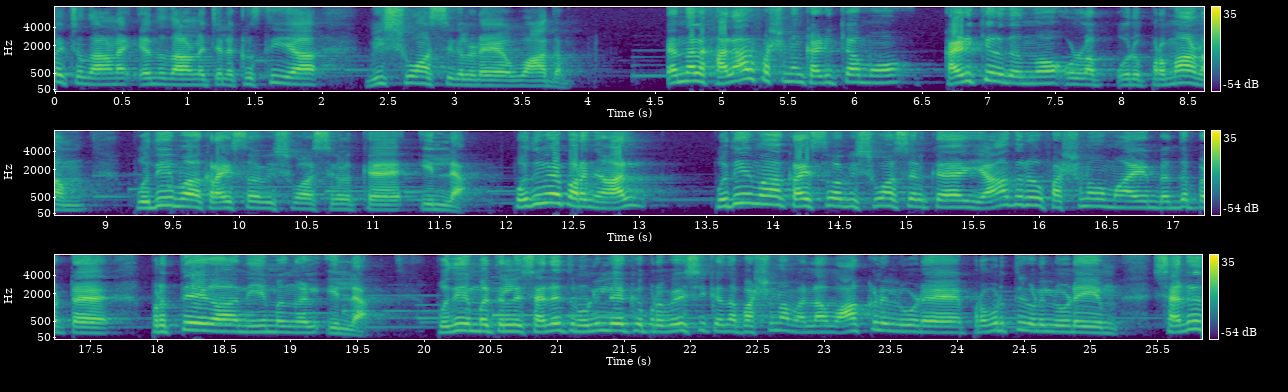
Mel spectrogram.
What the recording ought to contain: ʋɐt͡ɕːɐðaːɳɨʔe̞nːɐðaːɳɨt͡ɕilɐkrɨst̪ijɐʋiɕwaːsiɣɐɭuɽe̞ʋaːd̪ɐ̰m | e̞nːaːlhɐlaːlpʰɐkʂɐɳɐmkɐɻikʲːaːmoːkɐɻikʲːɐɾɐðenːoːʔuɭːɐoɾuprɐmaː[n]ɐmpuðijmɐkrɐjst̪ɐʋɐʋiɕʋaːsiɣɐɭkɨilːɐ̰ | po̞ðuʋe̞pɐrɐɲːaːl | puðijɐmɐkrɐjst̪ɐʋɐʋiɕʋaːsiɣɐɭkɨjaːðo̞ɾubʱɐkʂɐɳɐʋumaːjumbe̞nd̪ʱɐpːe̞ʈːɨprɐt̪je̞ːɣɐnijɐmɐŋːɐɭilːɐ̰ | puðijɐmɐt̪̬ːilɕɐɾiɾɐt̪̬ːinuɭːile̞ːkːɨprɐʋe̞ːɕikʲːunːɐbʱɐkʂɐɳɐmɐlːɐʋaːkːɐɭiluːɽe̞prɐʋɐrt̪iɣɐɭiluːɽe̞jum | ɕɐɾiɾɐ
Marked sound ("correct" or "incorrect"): incorrect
